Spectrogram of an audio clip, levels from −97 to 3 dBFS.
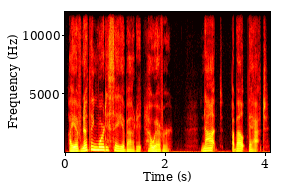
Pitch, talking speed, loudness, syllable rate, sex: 170 Hz, 160 wpm, -19 LUFS, 5.8 syllables/s, female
